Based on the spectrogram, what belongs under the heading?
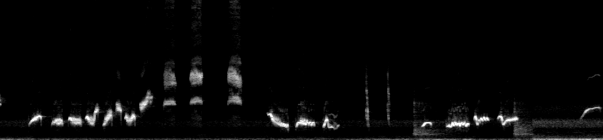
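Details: White-rumped shama natural song for luring and encouraging stressed or non-singing shamas: a fast stream of varied whistles and warbles, brief sharp high notes, pauses, then renewed slurred phrases and a closing rising whistle.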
